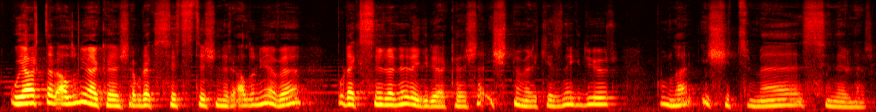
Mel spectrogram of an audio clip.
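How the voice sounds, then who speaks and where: Gravelly-voiced man teaching biology. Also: a little high, dark tone. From Turkey. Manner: explains step by step, asks questions and answers them himself, repeats key terms. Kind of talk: exam solution lesson.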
